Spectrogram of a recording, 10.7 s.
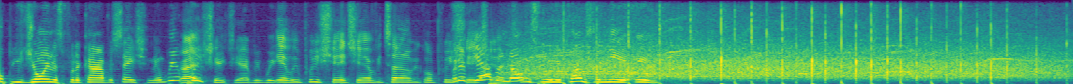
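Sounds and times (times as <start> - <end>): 
speech: 0.0 - 7.0
two hosts clapping their hands together in unison: 4.6 - 10.7.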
